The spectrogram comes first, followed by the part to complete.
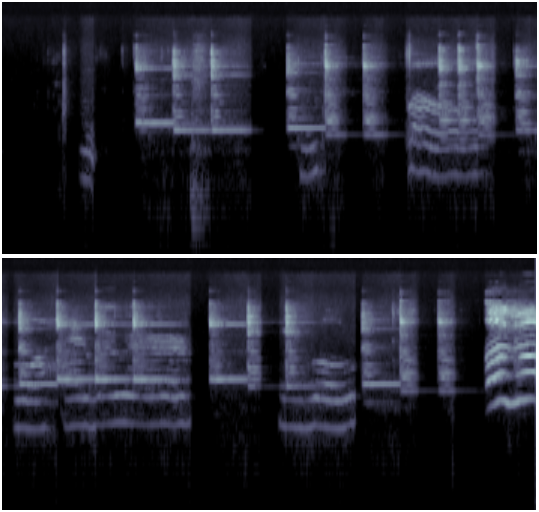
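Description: Electronic children's sound book playing short snippets of tinny recorded tunes with singing. About ten of them start and stop abruptly in quick succession as the buttons on its sound panel are pressed.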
